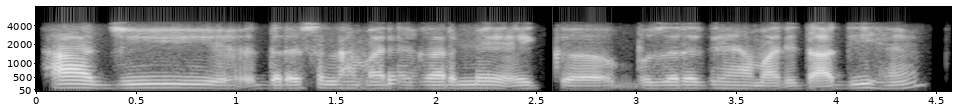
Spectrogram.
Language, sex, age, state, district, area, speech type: Urdu, male, 18-30, Jammu and Kashmir, Srinagar, rural, conversation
